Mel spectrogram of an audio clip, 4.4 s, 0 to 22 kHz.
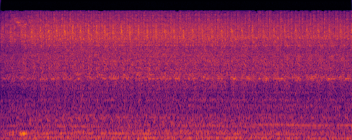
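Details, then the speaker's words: PAZ-672 bus GAZ V8 idling after valve adjustment with valve covers fitted: soft even idle, steady rhythm, no sharp tapping or knocking; earlier knock gone, normal idle. "Такого стука, как был, я не слышу. Звук. Мягенький, красивый звук работающего V8."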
